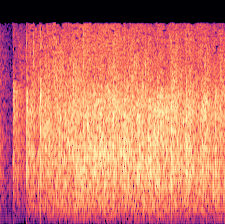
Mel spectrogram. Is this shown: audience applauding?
yes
